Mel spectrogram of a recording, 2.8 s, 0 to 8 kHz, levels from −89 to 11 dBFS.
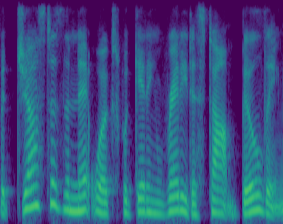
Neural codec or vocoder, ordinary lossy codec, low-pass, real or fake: none; Opus, 32 kbps; 7.2 kHz; real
